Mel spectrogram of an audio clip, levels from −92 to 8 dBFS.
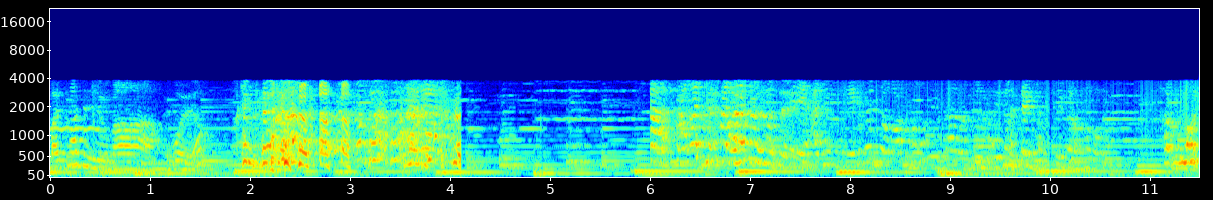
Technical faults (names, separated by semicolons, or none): short concealed packet loss; filter restarted on every block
